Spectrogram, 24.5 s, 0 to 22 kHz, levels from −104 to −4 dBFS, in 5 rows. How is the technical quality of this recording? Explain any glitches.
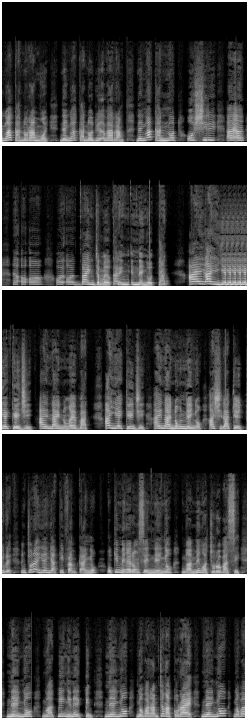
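One glitch stands out. Repeated frames from 9.37 to 9.86 s: a 108.8 ms block replays five extra times, producing a rapid stutter and stretching the audio by about 0.49 s.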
